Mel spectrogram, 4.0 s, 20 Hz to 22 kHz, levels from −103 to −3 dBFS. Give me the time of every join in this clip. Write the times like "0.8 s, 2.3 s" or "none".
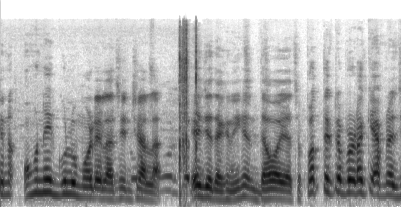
1.8 s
